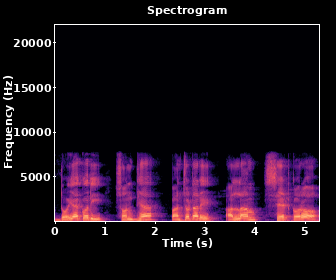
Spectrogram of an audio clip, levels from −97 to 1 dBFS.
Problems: none marked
